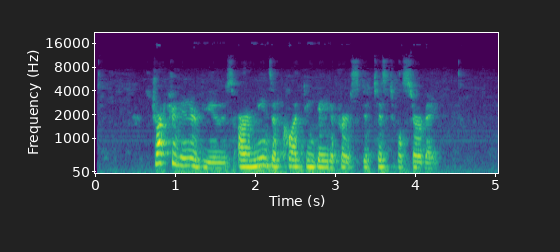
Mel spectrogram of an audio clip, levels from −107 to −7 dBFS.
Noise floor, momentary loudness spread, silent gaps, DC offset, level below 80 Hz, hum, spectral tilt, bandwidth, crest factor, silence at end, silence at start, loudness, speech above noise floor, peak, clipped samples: -59 dBFS; 10 LU; none; under 0.1%; -46 dBFS; none; -8 dB/octave; 7.4 kHz; 20 dB; 0.75 s; 0.75 s; -22 LUFS; 38 dB; -2 dBFS; under 0.1%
